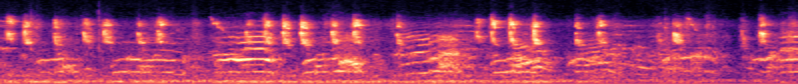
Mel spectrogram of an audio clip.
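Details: Red junglefowl from Lombok, a male and a female kept in separate neighbouring cages while being paired for breeding; short harmonic clucks repeat in quick, uneven bursts amid dense high chirping from other birds.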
